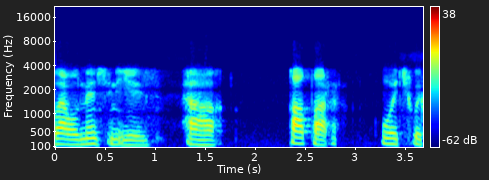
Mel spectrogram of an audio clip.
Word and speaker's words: Qatar: the second example I will mention is uh Kar which we call Qatar the uh country of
